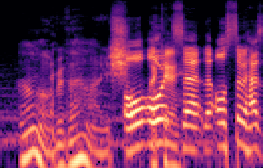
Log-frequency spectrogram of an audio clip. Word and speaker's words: Rivage: You got to pronounce it like a Frenchman. It's Rivage. Oh, Rivage.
